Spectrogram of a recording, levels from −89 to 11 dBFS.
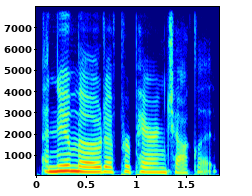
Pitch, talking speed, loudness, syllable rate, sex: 220 Hz, 195 wpm, -15 LUFS, 6.4 syllables/s, female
